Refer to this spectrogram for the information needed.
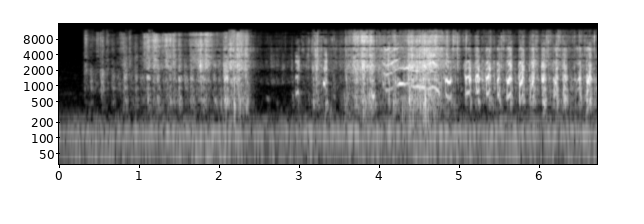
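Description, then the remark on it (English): A pet fox gives excited, laugh-like chattering after running off with a phone in its mouth, a fast stream of shrill cackling bursts, breaking off briefly before starting up again, with no talking over it. “you can hear Dixie the fox laughing, literally laughing at her”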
